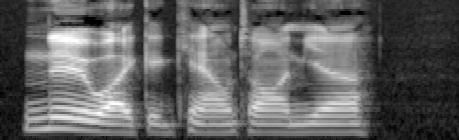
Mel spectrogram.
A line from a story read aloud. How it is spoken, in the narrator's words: Whitebeard says with a rumbling laugh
